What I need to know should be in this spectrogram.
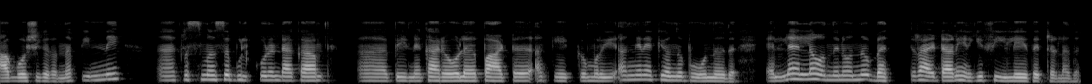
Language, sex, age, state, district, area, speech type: Malayalam, female, 30-45, Kerala, Kozhikode, urban, spontaneous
